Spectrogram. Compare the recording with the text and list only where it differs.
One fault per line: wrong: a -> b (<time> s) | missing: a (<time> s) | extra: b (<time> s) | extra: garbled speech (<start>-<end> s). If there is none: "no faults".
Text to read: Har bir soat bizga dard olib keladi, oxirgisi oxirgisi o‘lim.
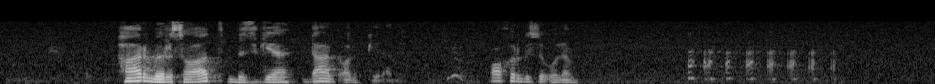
missing: oxirgisi (5.5 s)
